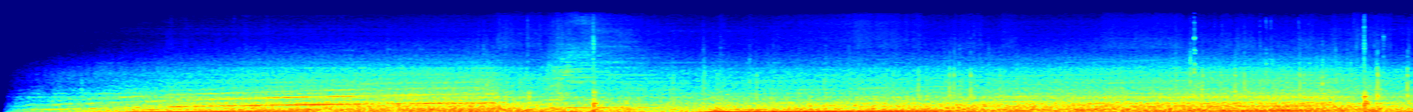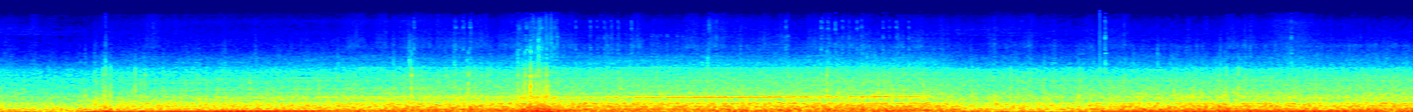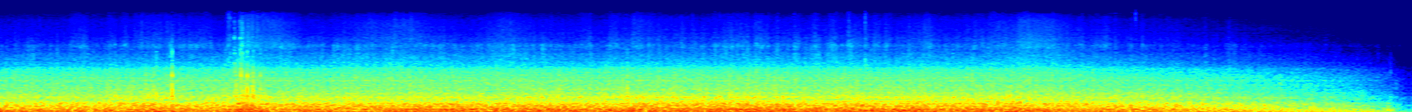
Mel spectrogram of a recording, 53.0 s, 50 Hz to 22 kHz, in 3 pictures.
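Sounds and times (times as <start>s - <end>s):
1950 Bentley Mk VI Drophead Coupe driving: 0.2s - 52.9s.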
